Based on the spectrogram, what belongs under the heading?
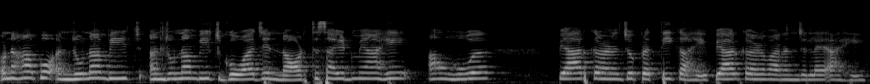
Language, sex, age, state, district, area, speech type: Sindhi, female, 18-30, Maharashtra, Thane, urban, spontaneous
